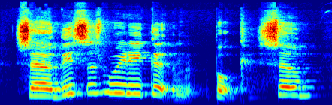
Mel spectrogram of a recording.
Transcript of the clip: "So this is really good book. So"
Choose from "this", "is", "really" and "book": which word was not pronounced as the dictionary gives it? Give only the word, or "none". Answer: none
